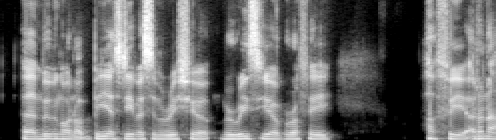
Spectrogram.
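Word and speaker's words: Ruffy: Moving on, BSD versus Mauricio Huffy. I don't know how you say it. Apparently the R is silent if you're in Brazil.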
